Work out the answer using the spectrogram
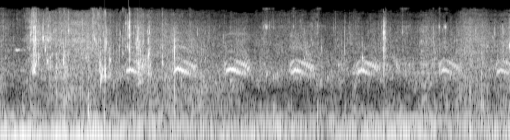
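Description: A bird calling over and over, a short rising-and-falling note about twice a second, starting about a second in, over a steady low hum, with a few faint clicks.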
